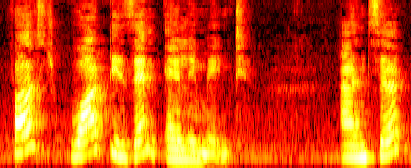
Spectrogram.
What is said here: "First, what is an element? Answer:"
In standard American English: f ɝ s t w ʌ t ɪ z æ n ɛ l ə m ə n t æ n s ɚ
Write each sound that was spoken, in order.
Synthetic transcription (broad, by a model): f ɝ s t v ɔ t ɪ z æ n ɛ l ə m ə n t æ n s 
